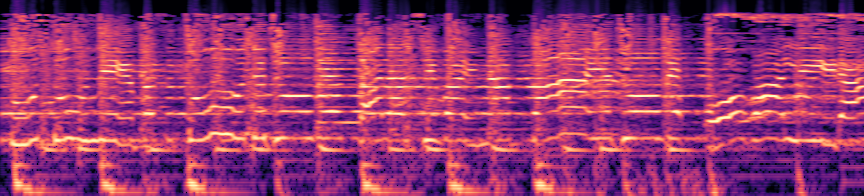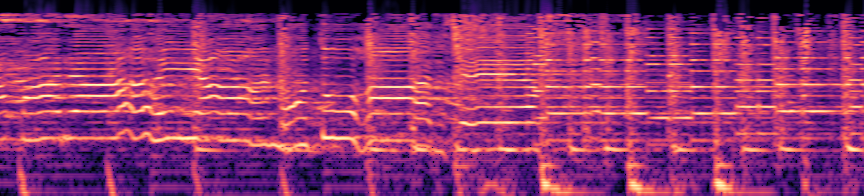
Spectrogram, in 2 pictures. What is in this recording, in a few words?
song gujrati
